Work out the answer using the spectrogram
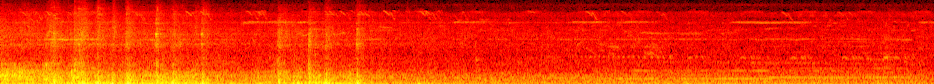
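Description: A receding passenger train's wheels rumbling and clacking over the rail joints, dying away, with the last few clacks about four seconds in. After that, faint bird calls.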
